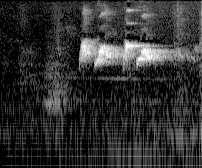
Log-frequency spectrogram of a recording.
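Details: Red-whiskered bulbul singing the doubled 'bernl' song style, played for young birds to copy: one short burst of bright, slurred whistled notes after a quiet start.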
